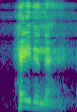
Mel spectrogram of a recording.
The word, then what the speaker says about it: hedone: It's called I wrote it down so I could pronounce it right. Hedone. Heidene, okay? That's the Greek word, heidene.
